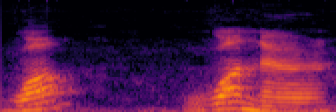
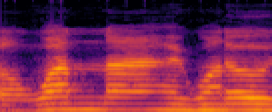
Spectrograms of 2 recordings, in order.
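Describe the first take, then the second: First: "wa" lifted, then "wanna" falling; first-syllable stress. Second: "wanna" with both syllables evenly weighted; mistaken even stress. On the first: Teacher modelling the word, "wanna" stressed first. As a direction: rise on "wa-", drop on "na". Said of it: "chúng ta sẽ". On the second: Teacher showing what to avoid, "wanna" evenly stressed. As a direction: say "wanna" without a stressed rise. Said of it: "thay vì là". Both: Shown as a demonstration.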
